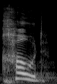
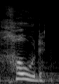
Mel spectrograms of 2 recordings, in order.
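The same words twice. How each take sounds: First: The word begins with a harsh throaty ch sound. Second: The word begins with a soft breathy h sound. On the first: The speaker calls it wrong. "Sorry, I said that wrong" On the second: The speaker calls it right. "Because it's hey"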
